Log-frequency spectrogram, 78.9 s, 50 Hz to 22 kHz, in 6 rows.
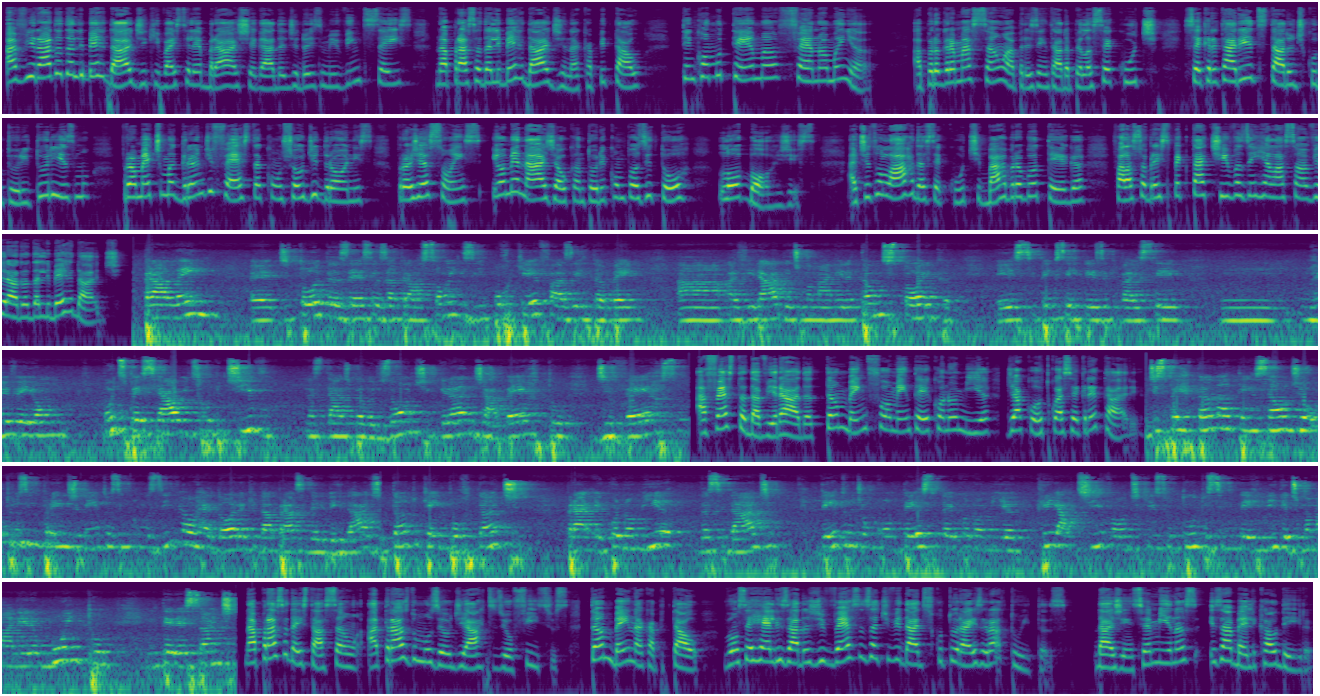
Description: [RÁDIO] Virada da Liberdade 2026 terá grande palco cenográfico e show inédito de drones
Celebração dá as boas-vindas a 2026 e posiciona Minas Gerais entre os principais destinos de fim de ano do país. Ouça matéria de rádio.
